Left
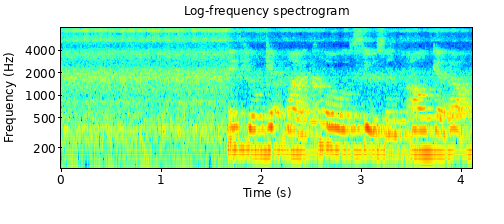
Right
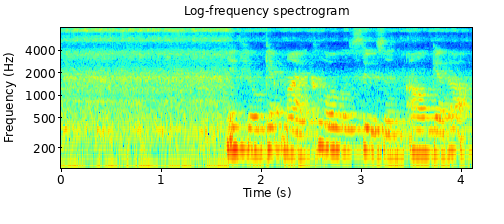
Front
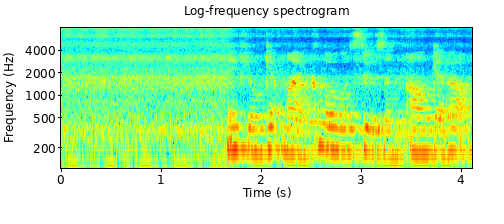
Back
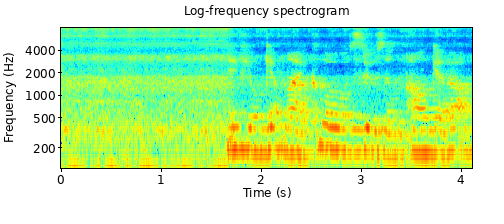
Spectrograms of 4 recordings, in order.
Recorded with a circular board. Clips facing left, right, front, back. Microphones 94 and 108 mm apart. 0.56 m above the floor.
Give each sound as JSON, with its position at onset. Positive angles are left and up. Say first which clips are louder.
{"t": 1.6, "sound": "a woman speaking", "louder": "right 1 dB, front 1 dB", "azimuth_deg": -70, "distance_m": 6.0}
